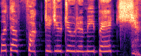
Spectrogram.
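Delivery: mock very high, shrill, loud shouting. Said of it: "he just yells at her".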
